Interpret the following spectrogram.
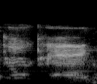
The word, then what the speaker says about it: temps: Combien de temps? We don't pronounce the P.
